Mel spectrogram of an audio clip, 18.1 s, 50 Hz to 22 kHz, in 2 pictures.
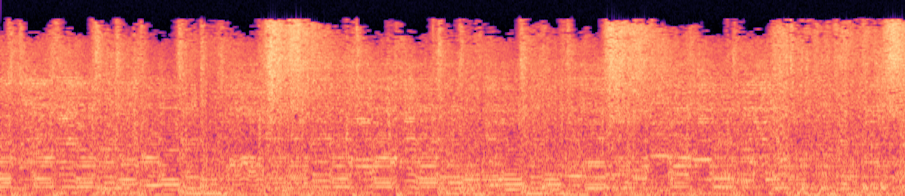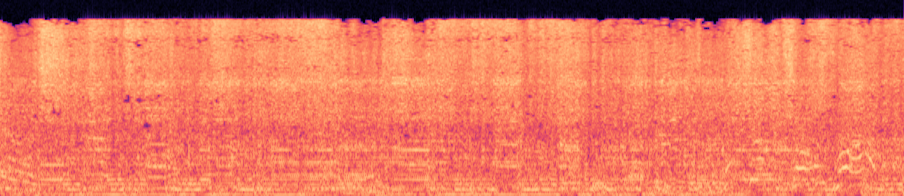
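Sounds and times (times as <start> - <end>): drum kit: 0.0 - 18.0
electric guitar: 0.0 - 18.0.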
